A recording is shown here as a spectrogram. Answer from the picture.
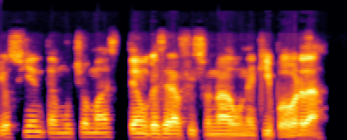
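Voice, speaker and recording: Moderately paced, a man's plain, everyday voice sits at a medium pitch. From Ecuador. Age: 20s. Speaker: civil engineer and football fan. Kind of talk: casual podcast chat.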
